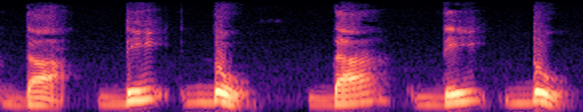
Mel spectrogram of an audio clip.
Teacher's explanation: ദാ ദി ദു എന്ന് പറയുമ്പോൾ ശ്വാസസഞ്ചാരം ബ്ലോക്ക് തടസ്സം ഉണ്ടാകും ശബ്ദസഞ്ചാരവും തടസ്സം ഉണ്ടാകും · വിന്റെ അറ്റത്തിന്റെ തല എന്ന് പറഞ്ഞാൽ മേൽഭാഗം നാവിന്റെ മേൽഭാഗം അത് നമ്മൾ മേലെ നമ്മുടെ മേലെ മുൻപല്ലുകളുടെ മുരടിൽ അഥവാ അസുലിൽ അടിത്തറയിൽ കൊണ്ടുപോയി സ്പർശിപ്പിക്കും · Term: ശിദ്ധ ജഹ്, ദാൽ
